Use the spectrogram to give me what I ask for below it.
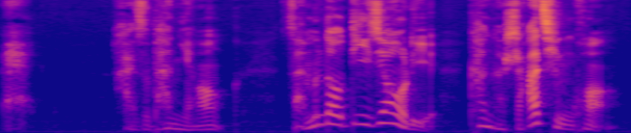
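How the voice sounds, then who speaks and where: A man's voice: mid-range voice, huge pitch swings, moderate pace, a bit bright, slightly rough, voice pushed down, heavily acted. A man voicing an impatient old father in a storybook.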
